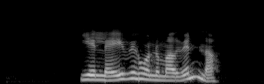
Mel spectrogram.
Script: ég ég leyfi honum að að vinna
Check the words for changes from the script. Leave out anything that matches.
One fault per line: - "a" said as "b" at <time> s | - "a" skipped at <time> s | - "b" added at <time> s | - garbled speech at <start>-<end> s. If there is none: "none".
- "ég" skipped at 1.0 s
- "að" skipped at 1.8 s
